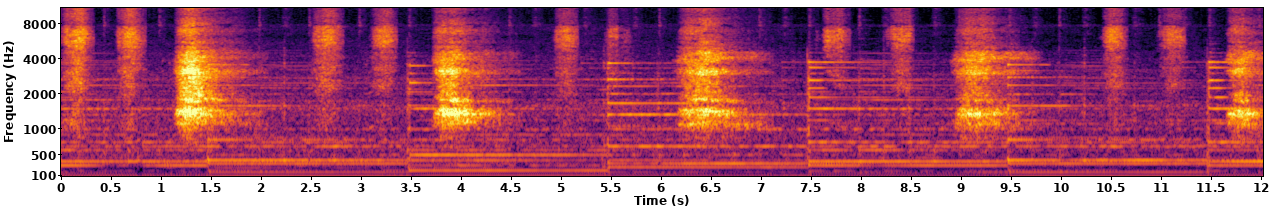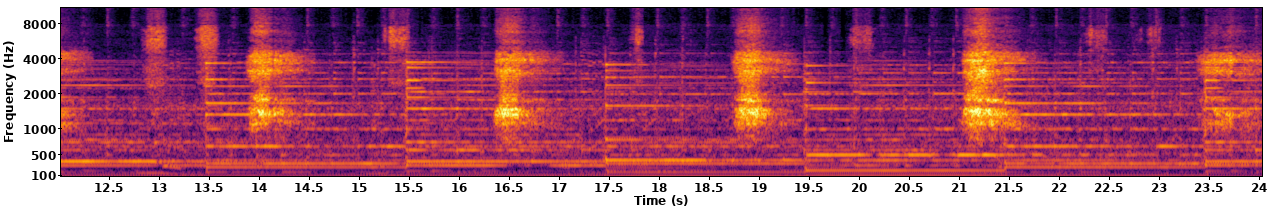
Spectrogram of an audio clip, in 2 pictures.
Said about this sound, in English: We're going to start our second round of our fire breathing. So inhale fully, exhale fully, and here we go.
